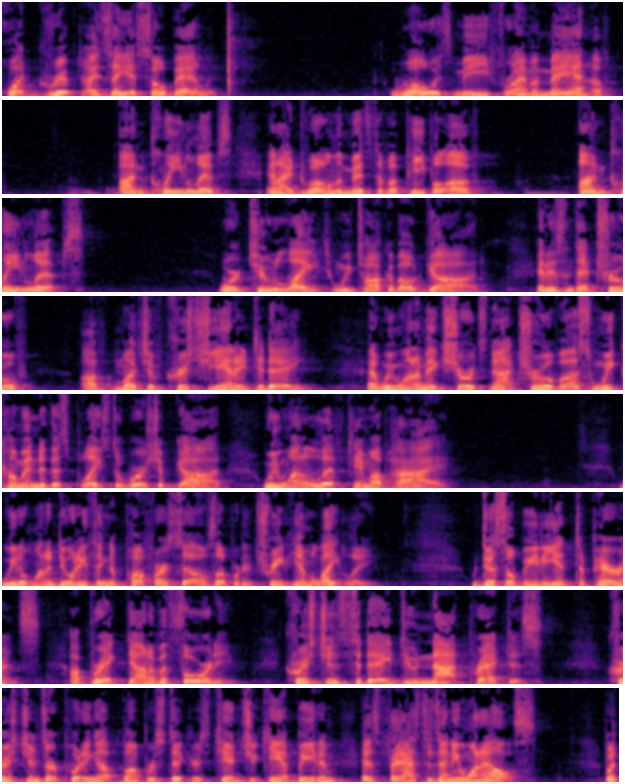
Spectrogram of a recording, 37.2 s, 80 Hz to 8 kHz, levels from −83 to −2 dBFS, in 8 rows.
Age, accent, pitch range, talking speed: 50-69, American, 170-220 Hz, 190 wpm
